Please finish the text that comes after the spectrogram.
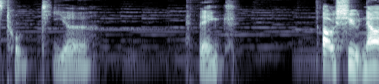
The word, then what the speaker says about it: tortilla: Did you just pronounce the L's in tortilla? Tortilla. I think I've watched too many Vines. I know it's tortilla.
